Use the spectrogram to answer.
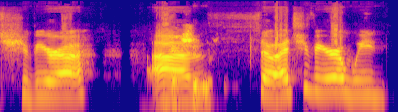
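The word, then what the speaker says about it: Shevirah: So you have both Bulb Security for your consulting, and then how do you pronounce the other one? Nobody can. Don't worry about it. It's Shavira.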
